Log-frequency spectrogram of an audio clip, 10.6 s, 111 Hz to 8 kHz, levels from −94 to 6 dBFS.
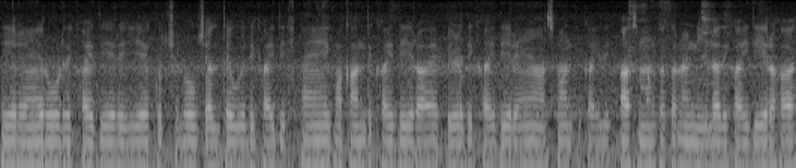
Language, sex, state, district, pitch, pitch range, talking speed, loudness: Hindi, male, Uttar Pradesh, Etah, 110 Hz, 105-110 Hz, 210 wpm, -35 LUFS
